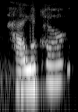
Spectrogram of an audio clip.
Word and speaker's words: palikar: Palikar?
